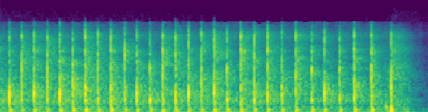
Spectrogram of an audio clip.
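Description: Bare fists striking a plastered wall in a rapid Wing Chun chain punch: a fast, even train of sharp smacks at about ten blows a second.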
